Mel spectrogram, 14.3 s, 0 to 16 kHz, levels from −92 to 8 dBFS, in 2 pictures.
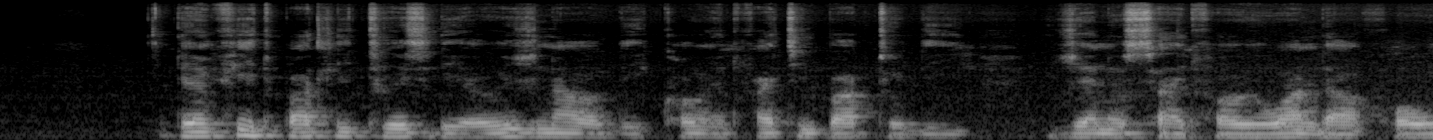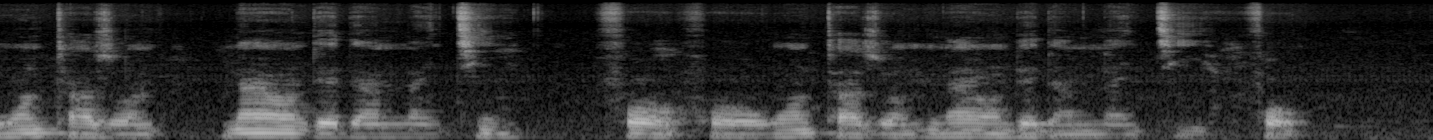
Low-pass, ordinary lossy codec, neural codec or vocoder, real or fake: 14.4 kHz; none; none; real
